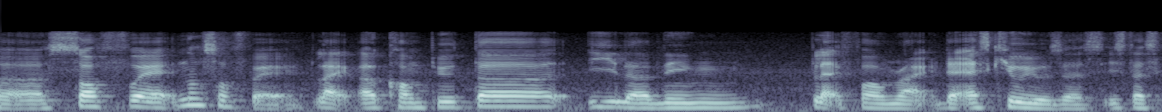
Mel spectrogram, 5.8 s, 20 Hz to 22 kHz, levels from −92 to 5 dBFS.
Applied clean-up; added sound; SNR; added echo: none; none; none; none.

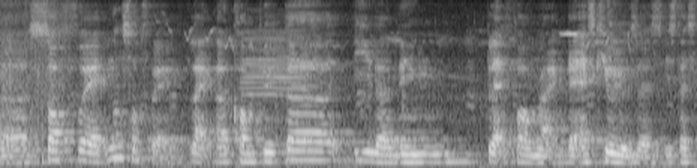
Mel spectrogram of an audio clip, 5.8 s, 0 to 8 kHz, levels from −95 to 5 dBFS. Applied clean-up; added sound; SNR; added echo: none; Bird vocalization, bird call, bird song; 18 dB; reverberation time 0.9 s.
